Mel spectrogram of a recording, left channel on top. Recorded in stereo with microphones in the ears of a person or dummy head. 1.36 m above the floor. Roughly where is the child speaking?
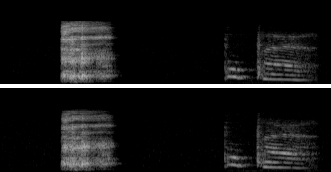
Right.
